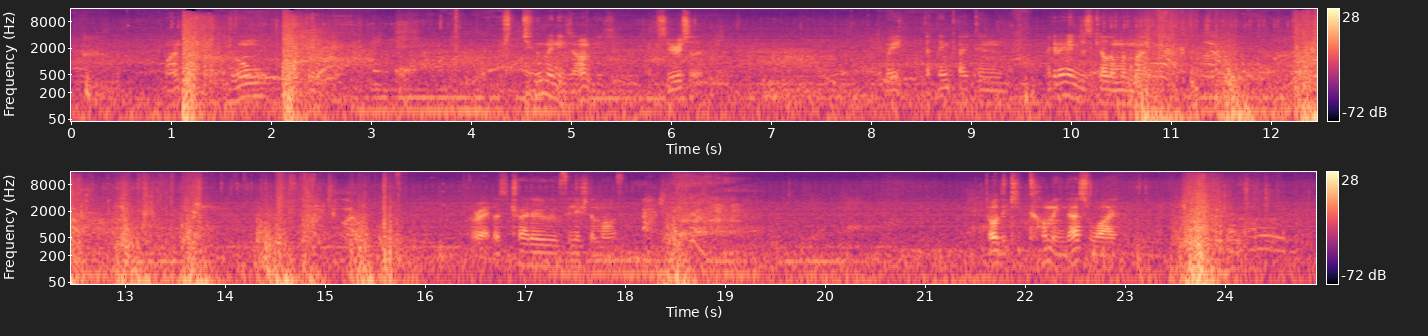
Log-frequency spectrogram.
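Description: Blows and gunshots crack in a video game fight.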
